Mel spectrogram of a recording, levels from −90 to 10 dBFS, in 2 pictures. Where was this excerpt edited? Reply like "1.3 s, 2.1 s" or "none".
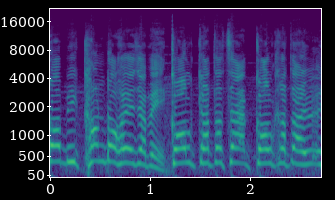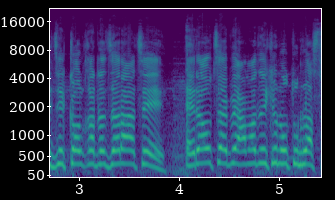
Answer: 1.1 s, 3.9 s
